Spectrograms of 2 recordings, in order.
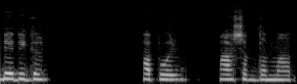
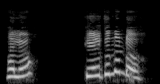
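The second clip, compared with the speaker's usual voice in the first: high anxious call down the phone; much higher worried phone call; 9 semitones higher, 4 dB louder than usual. Acted. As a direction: shout into the dropped phone for an answer. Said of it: "Sidhu അപ്പുറത്തു നിന്നും വിളിച്ചു പറഞ്ഞു".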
